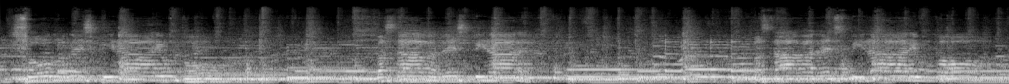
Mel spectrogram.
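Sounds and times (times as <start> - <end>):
man singing: 0.0 - 2.5, 3.6 - 5.8, 6.8 - 10.0
electric guitar: 0.0 - 10.0
rhythm section: 0.0 - 10.0.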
